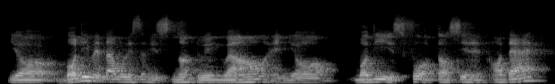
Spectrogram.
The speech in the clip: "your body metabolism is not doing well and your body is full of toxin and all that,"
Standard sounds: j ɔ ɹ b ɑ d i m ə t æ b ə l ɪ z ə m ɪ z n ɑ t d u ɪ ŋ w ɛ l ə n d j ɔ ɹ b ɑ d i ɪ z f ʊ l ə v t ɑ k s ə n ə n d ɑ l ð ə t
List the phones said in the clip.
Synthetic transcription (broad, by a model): j ɔ b ɑ d i m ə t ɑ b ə l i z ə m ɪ s n ɑ t d u ɪ ŋ w ɛ l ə n j ɔ b ɑ d i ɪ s f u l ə f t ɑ s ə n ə n ɑ l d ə t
